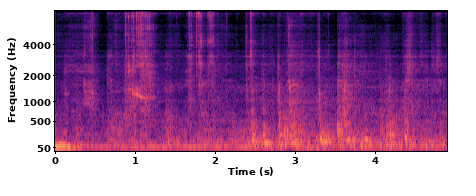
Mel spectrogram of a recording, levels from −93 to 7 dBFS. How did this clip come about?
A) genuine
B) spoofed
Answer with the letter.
B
